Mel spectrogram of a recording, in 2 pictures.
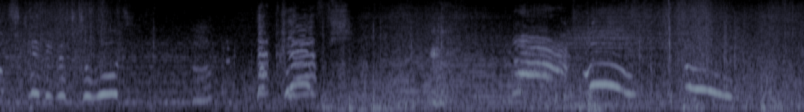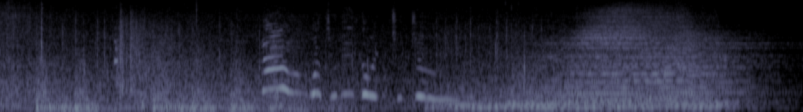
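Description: Cartoon soundtrack of background music over a steady wash of rough sea. Children's frightened cries and exclamations come and go throughout. The music swells near the end and then fades out.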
